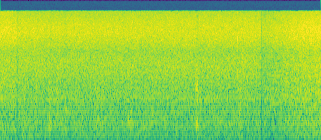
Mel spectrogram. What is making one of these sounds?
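Water sloshes as hands move in a tub.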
